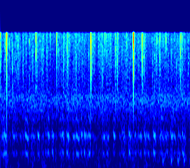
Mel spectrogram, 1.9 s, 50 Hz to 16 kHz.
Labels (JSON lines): {"label": "anthrophony, mechanical", "recorder": "SoundTrap 300"}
